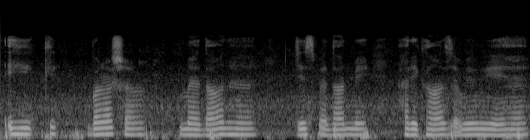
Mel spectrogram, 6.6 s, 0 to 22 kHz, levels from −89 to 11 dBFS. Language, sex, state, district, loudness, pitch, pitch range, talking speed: Hindi, female, Andhra Pradesh, Chittoor, -30 LUFS, 165 Hz, 155-170 Hz, 120 wpm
